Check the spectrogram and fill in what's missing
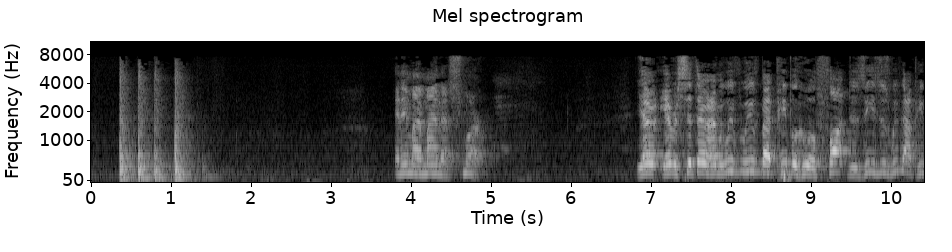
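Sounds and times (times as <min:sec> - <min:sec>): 
firm knocking on a door: 0:00.3 - 0:01.5
speech: 0:03.8 - 0:05.0, 0:06.8 - 0:10.4.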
